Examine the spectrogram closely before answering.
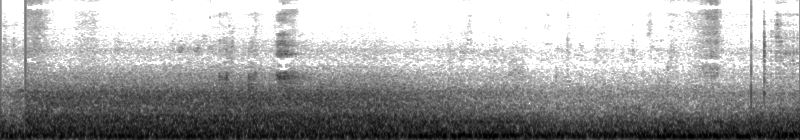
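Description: Steady low rumble of a moving passenger train, heard from inside the carriage, with a few faint clicks.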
